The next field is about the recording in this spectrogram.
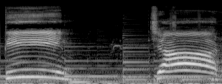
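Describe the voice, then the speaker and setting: Woman as an eager, high-voiced young boy. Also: fairly even intonation, very slow, bright, forceful tone, soft background music, heavily acted. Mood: playful. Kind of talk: Bengali cartoon drama acting.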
